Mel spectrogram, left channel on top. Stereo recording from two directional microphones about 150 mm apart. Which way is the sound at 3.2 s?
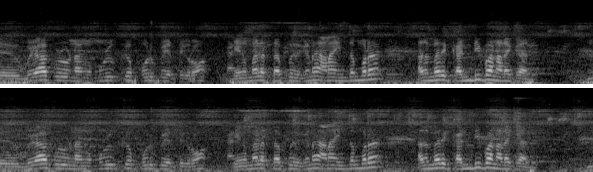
35° left (ahead or behind).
